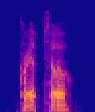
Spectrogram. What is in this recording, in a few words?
"crypto", English; adjectives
